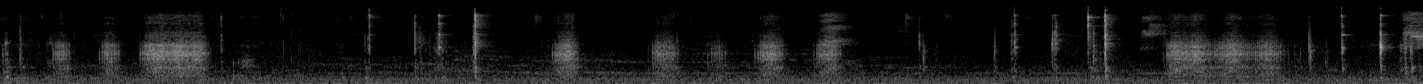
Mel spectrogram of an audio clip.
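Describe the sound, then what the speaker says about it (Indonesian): Motorcycle engine's crankshaft turned slowly by hand during valve adjustment, giving intermittent faint mechanical clicks, creaks and scrapes in uneven bursts, close by in a quiet room. "Harus kita putar 1 kali lagi poros engkol ya."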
